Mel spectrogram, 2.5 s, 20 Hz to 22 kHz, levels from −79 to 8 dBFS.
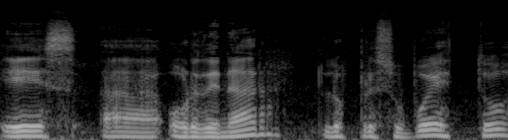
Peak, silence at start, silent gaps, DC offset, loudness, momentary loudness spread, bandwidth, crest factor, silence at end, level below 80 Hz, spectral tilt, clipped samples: -10 dBFS; 0 s; none; under 0.1%; -27 LUFS; 8 LU; 12.5 kHz; 16 dB; 0 s; -52 dBFS; -6 dB/octave; under 0.1%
